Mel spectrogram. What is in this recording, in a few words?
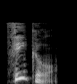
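"fecal", British English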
